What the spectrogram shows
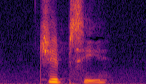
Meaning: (noun) An itinerant person or any person, not necessarily Romani; a tinker, a traveller or a carny
- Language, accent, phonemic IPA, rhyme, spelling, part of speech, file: English, US, /ˈd͡ʒɪp.si/, -ɪpsi, gypsy, noun / adjective / verb, En-us-gypsy.ogg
